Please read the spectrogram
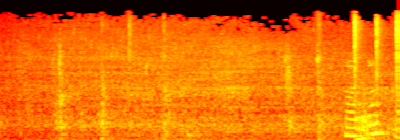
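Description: Gas hob burner being lit: a few sharp, irregular igniter clicks over a steady hiss, as the knob is pressed again to relight a burner that went out.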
